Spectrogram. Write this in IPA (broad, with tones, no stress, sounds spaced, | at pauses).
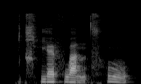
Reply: t͡ɕʰ j ɛ˧˥ f w a̰˨˩ n t͡sʰ u˥˩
